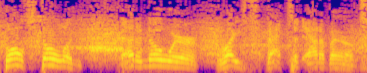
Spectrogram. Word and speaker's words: Reiss: Spelled R-E-I-S-S. Pronounced Rice.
